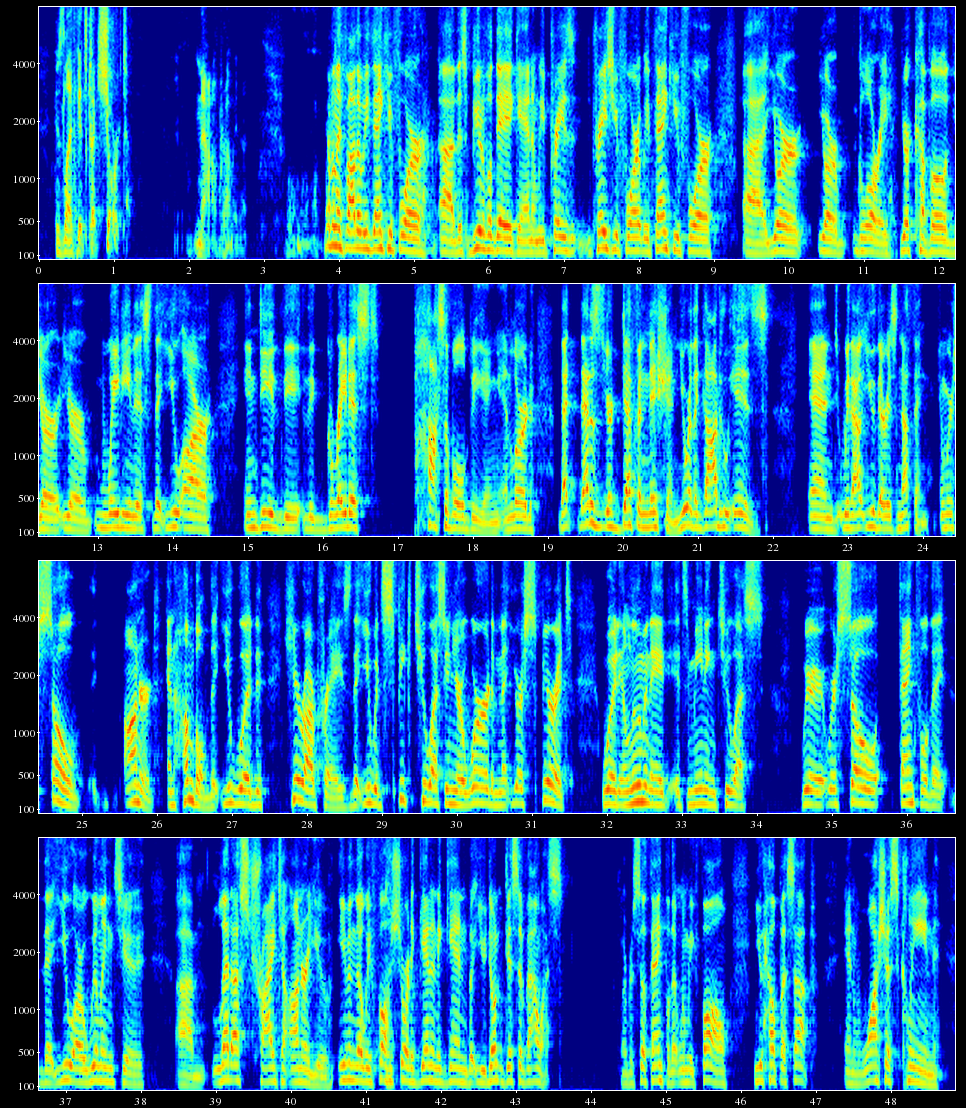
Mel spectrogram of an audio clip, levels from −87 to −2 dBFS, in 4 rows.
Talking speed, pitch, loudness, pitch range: 175 wpm, 155 Hz, -23 LUFS, 140-175 Hz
